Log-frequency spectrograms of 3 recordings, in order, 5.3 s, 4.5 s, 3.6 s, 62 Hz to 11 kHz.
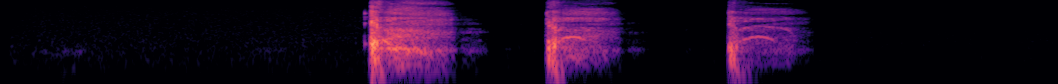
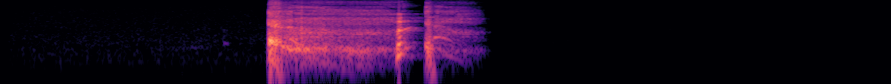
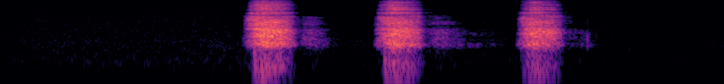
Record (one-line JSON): {"three_cough_length": "5.3 s", "three_cough_amplitude": 32768, "three_cough_signal_mean_std_ratio": 0.23, "cough_length": "4.5 s", "cough_amplitude": 32768, "cough_signal_mean_std_ratio": 0.24, "exhalation_length": "3.6 s", "exhalation_amplitude": 30377, "exhalation_signal_mean_std_ratio": 0.31, "survey_phase": "alpha (2021-03-01 to 2021-08-12)", "age": "45-64", "gender": "Female", "wearing_mask": "No", "symptom_cough_any": true, "symptom_fatigue": true, "symptom_fever_high_temperature": true, "smoker_status": "Never smoked", "respiratory_condition_asthma": false, "respiratory_condition_other": false, "recruitment_source": "Test and Trace", "submission_delay": "2 days", "covid_test_result": "Positive", "covid_test_method": "RT-qPCR", "covid_ct_value": 22.5, "covid_ct_gene": "ORF1ab gene", "covid_ct_mean": 23.1, "covid_viral_load": "26000 copies/ml", "covid_viral_load_category": "Low viral load (10K-1M copies/ml)"}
